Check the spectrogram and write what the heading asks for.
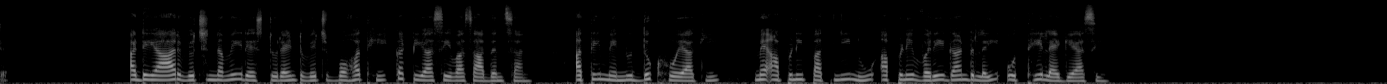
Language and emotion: Punjabi, sad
